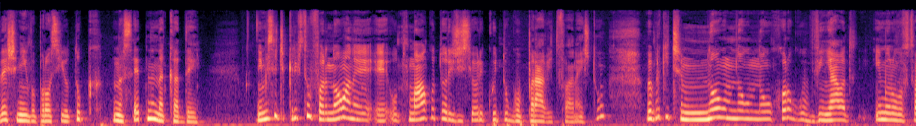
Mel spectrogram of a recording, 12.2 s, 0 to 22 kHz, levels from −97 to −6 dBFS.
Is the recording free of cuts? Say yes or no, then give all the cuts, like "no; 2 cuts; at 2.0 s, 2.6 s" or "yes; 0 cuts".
yes; 0 cuts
